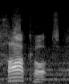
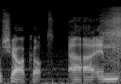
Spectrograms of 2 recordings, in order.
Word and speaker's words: Charcot: from Hayfen saying that Charcot's name's pronounced Harcot. Oh, okay. Yeah, well, he needs to send a very polite email to his parents and explain to them why his name is now Charcot.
